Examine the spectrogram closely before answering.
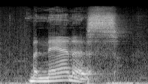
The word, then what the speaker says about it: banana: banana it's not banana it's not banana it's banana the stress is on the second syllable bananas so say it after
